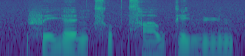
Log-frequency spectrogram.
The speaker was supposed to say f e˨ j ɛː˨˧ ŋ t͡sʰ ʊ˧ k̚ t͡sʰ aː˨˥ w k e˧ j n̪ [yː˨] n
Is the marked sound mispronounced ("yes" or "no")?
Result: yes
